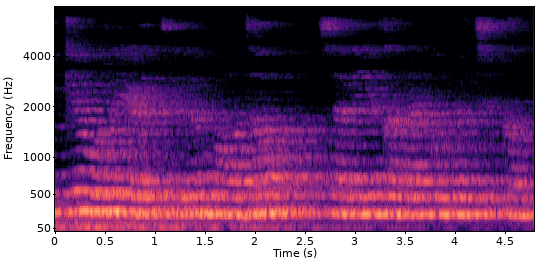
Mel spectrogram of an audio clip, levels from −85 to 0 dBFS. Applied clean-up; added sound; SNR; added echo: none; Boom; 18 dB; reverberation time 2.1 s.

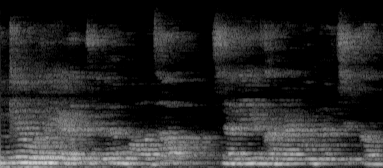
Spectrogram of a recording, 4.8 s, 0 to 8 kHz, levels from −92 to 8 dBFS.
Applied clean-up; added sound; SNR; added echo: classical method WPE with log-MMSE.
